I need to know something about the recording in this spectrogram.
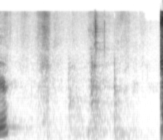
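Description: Pliers working a cotter pin out of the castle nut on a tie rod end: a few faint, scattered metal clicks and scrapes.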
